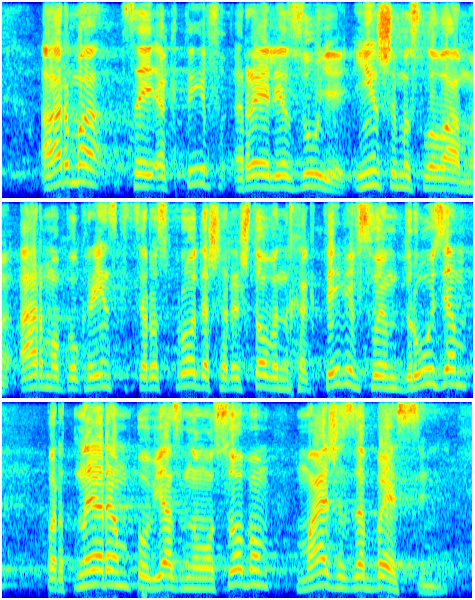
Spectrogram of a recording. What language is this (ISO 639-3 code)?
ukr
